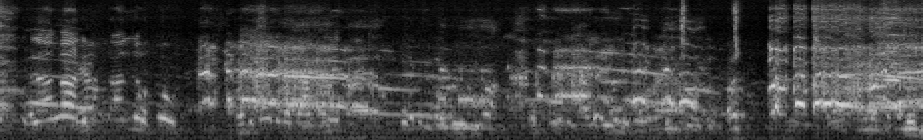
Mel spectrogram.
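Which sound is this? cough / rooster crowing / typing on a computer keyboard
rooster crowing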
